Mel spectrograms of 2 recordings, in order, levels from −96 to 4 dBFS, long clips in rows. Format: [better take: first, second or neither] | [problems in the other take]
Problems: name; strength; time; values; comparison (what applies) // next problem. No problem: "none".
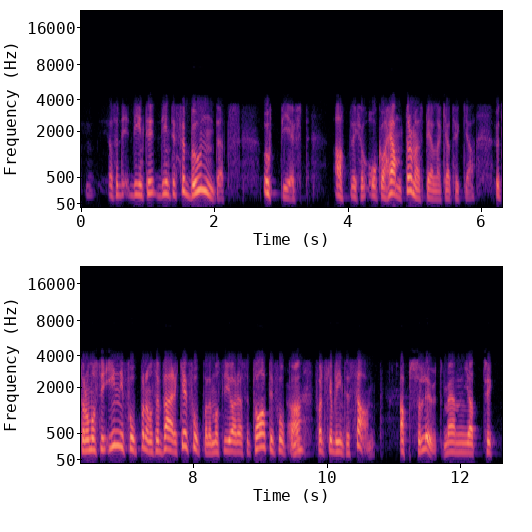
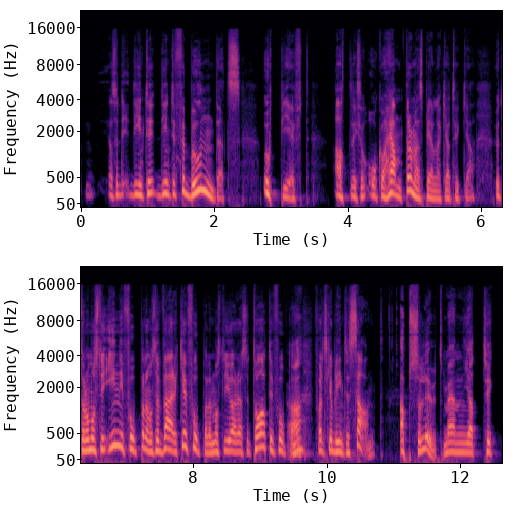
second | phone-call audio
